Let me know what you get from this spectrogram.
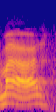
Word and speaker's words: Maher: Father Maher, M-A-H-E-R, they tell me that's the way to pronounce it, I don't know, is that correct?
